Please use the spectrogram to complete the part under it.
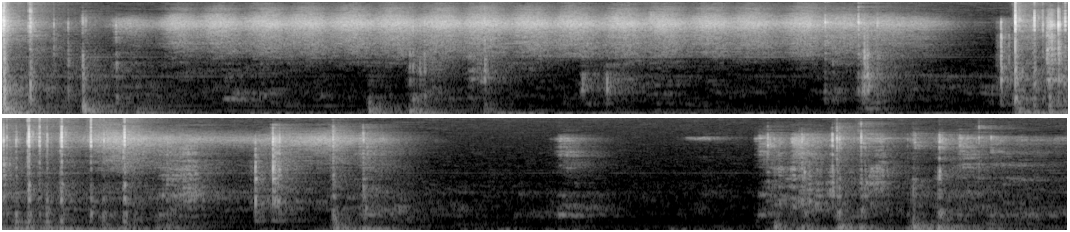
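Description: Rapid clattering keystrokes on a computer keyboard while code is typed, dense bursts with brief pauses between them, close and fairly loud with no one talking.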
